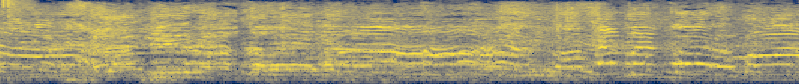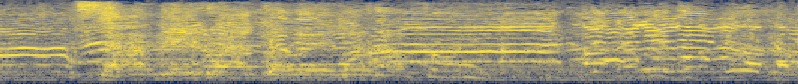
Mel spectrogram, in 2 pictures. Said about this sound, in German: Sie hören es, es haben sich laute Rufe ins Protokoll gemischt.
